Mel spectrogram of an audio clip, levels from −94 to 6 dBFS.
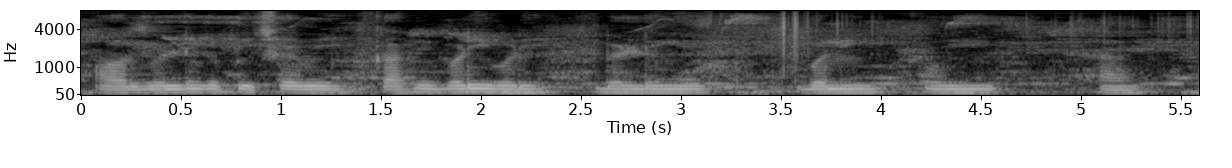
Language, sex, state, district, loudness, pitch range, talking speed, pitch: Hindi, male, Uttar Pradesh, Gorakhpur, -33 LUFS, 110-115 Hz, 120 wpm, 115 Hz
